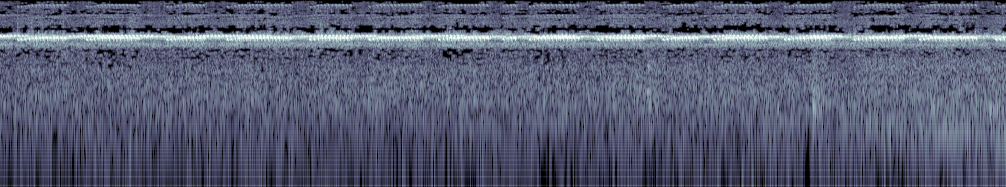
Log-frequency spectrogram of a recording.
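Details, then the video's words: High, shrill insect trill that swells and fades in rhythmic waves, about one pulse each second, with nothing else audible. "Sound · Nature Sound of nature sounds scenery L · insect"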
